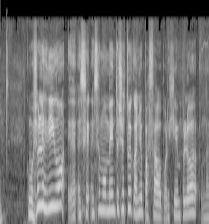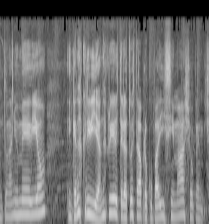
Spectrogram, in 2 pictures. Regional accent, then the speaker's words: Santa Cruz de la Sierra, Santa Cruz, Bolivia; now in Argentina; Yo soy nacida y criada en Santa Cruz de la Sierra Bolivia, que es una zona del Amazonas, muy muy parecida, o sea, en todo lo que es el clima y la fauna, y la flora, digamos, a Paraguay y la parte de Misiones, a toda la parte, digamos, guaraní.

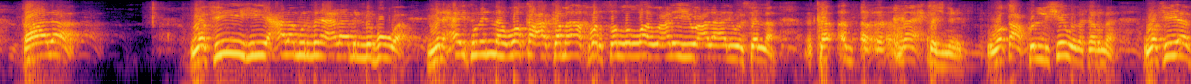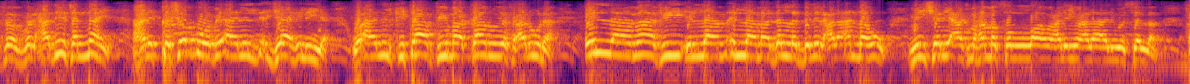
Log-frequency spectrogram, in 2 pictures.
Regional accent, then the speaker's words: Yemen; والآن عندنا في اليمن عصدونا عصد وخبطونا خبط

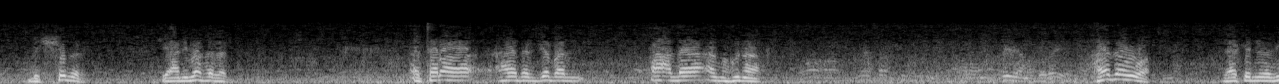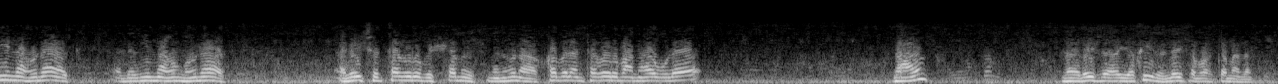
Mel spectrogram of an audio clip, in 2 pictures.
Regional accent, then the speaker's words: Jordan; فليس للأفراد هنا دخل، خاصة عندنا في الأردن

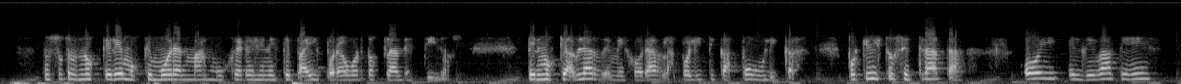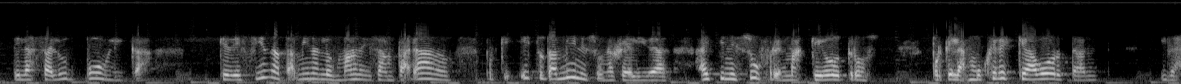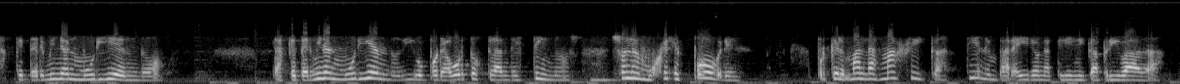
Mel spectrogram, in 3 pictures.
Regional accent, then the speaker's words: Santiago del Estero, Argentina; Mira, yo soy de Santiago del Estero.

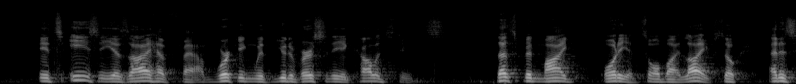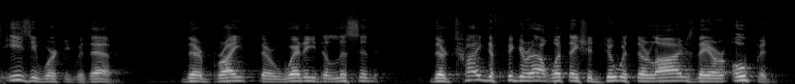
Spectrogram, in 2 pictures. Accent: Philadelphia, Pennsylvania, United States; Glad to be here in Little Rock. I come down from the Philadelphia area.

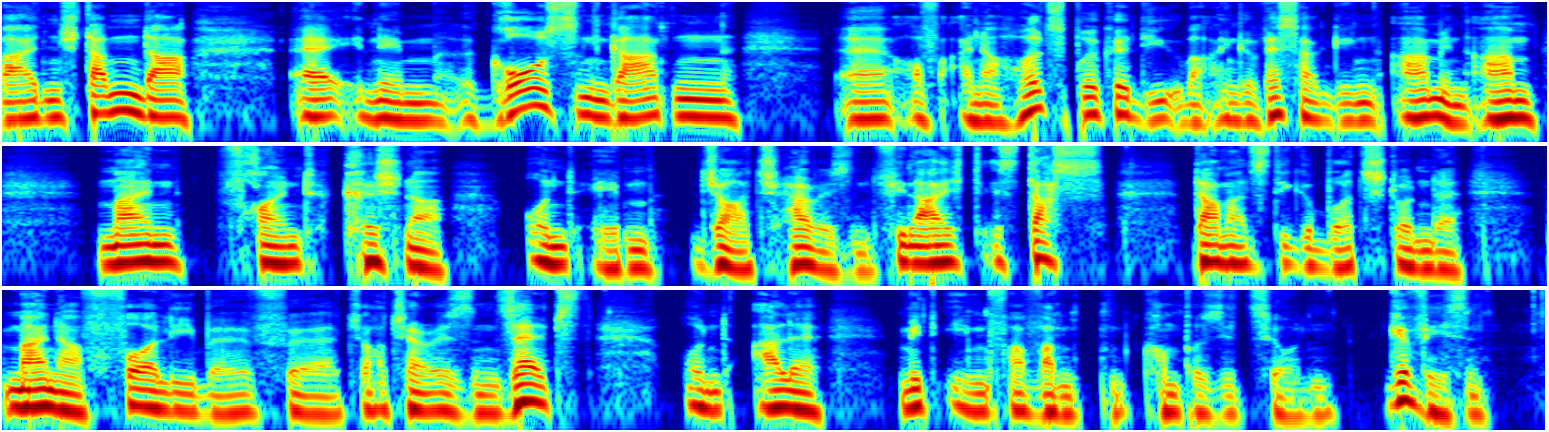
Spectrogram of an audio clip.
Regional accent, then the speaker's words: Hamm, North Rhine-Westphalia, Germany; verkaufte irgendwelche Schriften, die in meiner Heimatstadt Hamm aber nicht so sonderlich zahlreich verkauft werden konnten

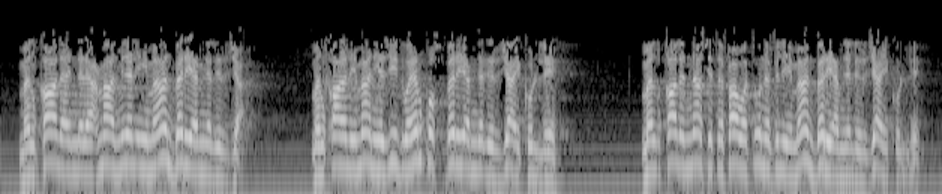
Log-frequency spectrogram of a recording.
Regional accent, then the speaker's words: Kuwait; وإحنا عندنا في الكويت يستهلون الهمز

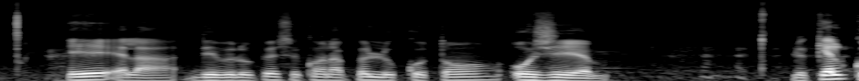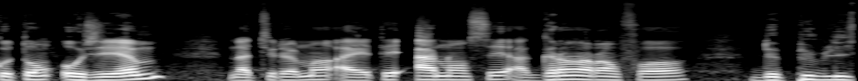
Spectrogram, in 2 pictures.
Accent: Burkina Faso; on a eu l'occasion en tout cas de témoigner en tant que Burkinabé de ce que nous vivons au niveau local

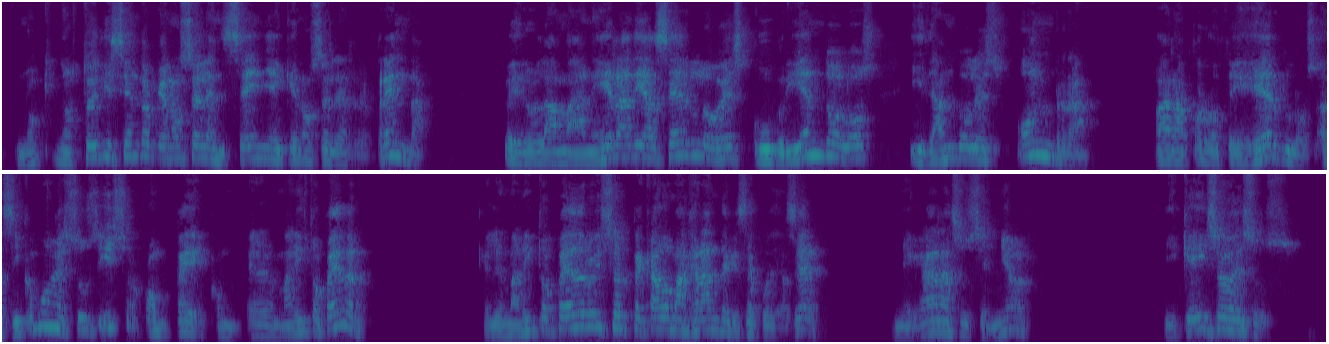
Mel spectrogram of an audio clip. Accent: Puerto Rico; mi esposa es dominicana y yo soy puertorriqueña.

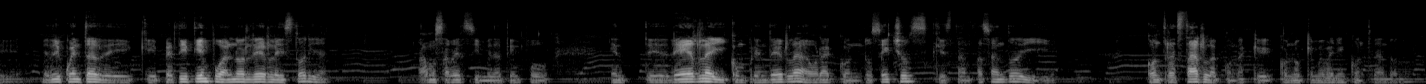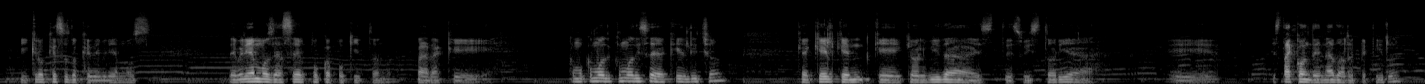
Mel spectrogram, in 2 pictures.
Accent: Puebla, Mexico; como saben que soy de Puebla

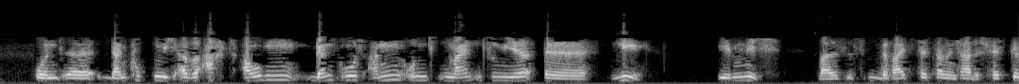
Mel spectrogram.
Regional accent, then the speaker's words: North Rhine-Westphalia, Germany; Ich bin aufgewachsen, am Tor des Sauerlandes, sag ich jetzt mal.

